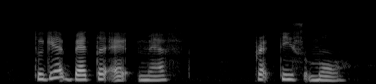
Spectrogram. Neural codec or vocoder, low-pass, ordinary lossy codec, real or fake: vocoder, 22.05 kHz, 80 mel bands, WaveNeXt; 7.2 kHz; none; fake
